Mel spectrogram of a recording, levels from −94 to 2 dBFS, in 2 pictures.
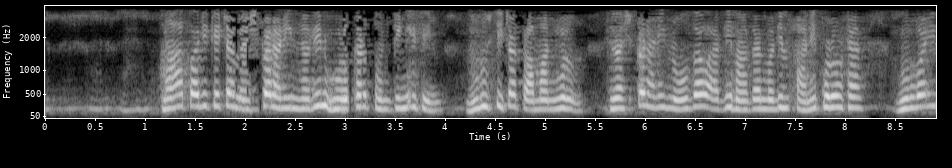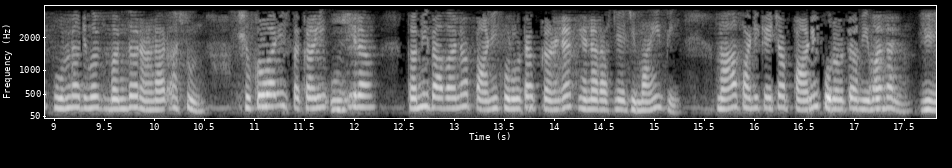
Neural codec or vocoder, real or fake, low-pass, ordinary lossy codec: autoencoder, 22.05 kHz, a latent of 192 numbers a frame, VITS, trained on one speaker; fake; 3.6 kHz; AAC, 16 kbps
